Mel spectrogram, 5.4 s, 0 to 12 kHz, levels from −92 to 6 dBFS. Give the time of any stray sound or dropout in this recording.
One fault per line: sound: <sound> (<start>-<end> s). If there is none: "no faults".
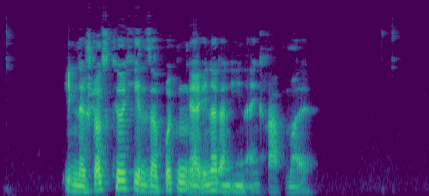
no faults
